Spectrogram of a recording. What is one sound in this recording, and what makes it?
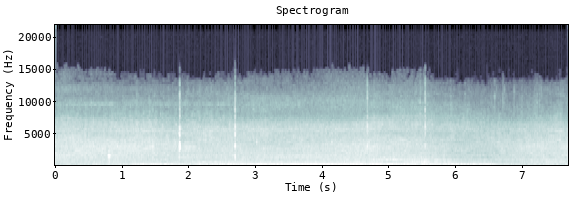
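A car engine hums loudly as it passes close by.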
